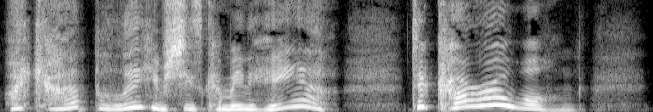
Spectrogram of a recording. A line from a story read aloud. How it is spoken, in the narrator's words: Dad gushed excitedly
